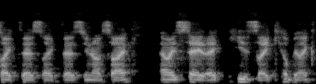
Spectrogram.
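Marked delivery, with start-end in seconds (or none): 0.0-0.8 low, soft monotone. Retold or imitated. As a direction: voice never going up or down. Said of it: "his voice never goes up or down".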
